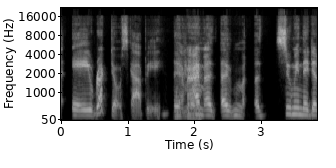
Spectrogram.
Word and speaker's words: rectoscopy: A rectoscopy. Spell that out.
